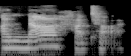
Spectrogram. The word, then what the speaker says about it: Anahata: And the heart's name is Anahata, and that is how it's pronounced. If you say Anahata, you mean struck, whereas Anahata means not struck, not hurt.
